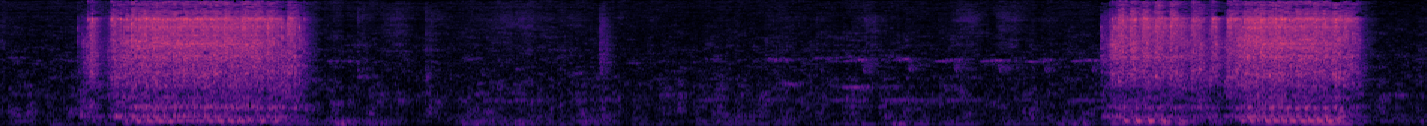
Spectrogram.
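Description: A domestic sewing machine stitches folded piping onto fabric in two loud, steady bursts of motor whir, one near the start and one near the end, with quieter talk in the pause between them.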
